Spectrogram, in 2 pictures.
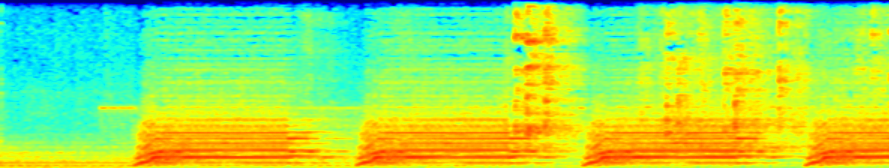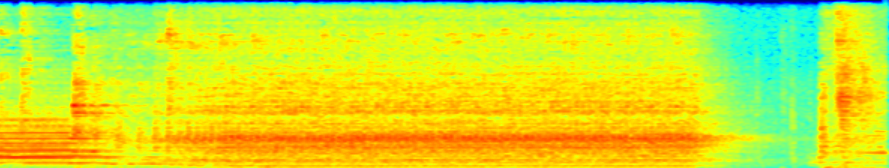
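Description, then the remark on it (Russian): A loud alarm siren in a stage dance performance, signalling that it is time to line up and take a photograph, sounds four rising wails in quick succession, then settles into a sustained, steady blaring tone for several seconds before cutting off abruptly. “О том, что пора фотографироваться, напоминает тревожная сирена.”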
